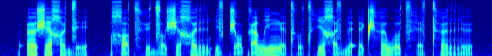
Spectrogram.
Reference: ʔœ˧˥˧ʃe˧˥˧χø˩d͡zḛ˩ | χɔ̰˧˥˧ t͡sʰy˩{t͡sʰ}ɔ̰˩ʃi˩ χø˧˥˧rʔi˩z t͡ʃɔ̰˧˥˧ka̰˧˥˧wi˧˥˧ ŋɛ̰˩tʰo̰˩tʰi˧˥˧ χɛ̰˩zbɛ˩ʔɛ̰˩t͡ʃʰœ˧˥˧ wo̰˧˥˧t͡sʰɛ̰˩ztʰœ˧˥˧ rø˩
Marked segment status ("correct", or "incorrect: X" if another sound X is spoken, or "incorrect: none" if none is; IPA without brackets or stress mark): incorrect: d͡z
